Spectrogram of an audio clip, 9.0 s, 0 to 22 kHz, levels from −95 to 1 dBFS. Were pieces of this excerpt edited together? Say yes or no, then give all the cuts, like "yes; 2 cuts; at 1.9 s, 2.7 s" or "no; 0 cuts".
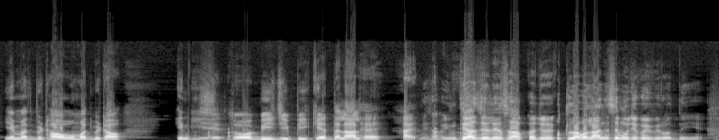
yes; 3 cuts; at 2.4 s, 5.1 s, 7.0 s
